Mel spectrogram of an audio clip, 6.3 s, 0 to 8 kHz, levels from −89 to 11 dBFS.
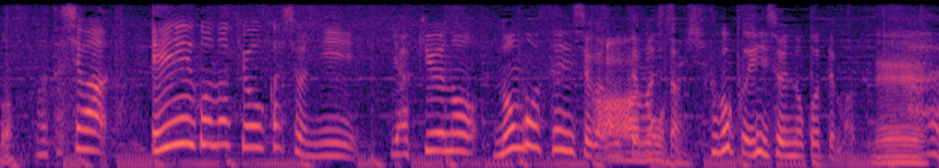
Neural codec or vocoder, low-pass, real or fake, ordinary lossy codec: none; 7.2 kHz; real; none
